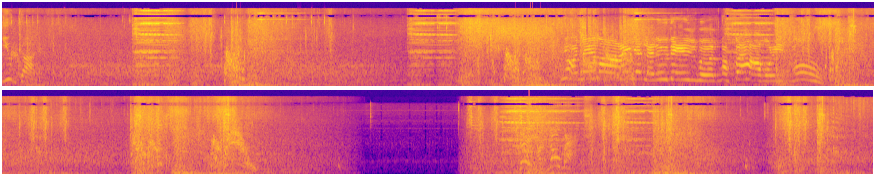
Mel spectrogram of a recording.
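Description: Magic spells crackle and whoosh in bursts.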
